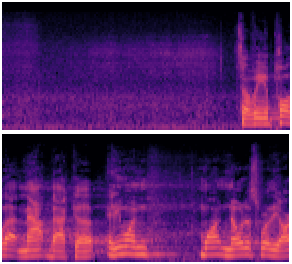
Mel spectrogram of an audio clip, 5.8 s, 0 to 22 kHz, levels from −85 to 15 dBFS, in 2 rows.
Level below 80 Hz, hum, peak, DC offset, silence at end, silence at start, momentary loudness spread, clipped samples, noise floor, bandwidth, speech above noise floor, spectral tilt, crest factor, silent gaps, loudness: -56 dBFS; none; -4 dBFS; under 0.1%; 0 s; 0.15 s; 21 LU; under 0.1%; -47 dBFS; 16 kHz; 28 dB; -6 dB/octave; 18 dB; none; -20 LUFS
